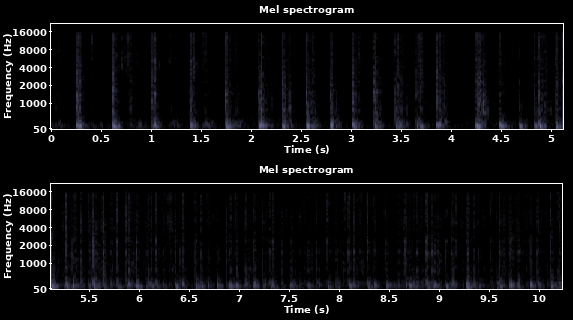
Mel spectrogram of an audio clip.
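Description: A pair of small, hollow, empty scoop-shaped strainers woven from thin split-bamboo strips with colored strips, tied together as one traditional Korean bokjori set, rests on a table while fingertips and short nails scratch and rub the woven strips. It starts with distinct, evenly spaced dry scratches and taps, then turns into a faster, denser stream of rustling clicks. The sound is close and crisp with a low hollow body and very short decay.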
